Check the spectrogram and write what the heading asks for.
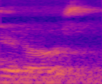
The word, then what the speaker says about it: ITERS: What does the infant toddler environmental rating scale, and again, it's called ITERS, that's how they say it.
